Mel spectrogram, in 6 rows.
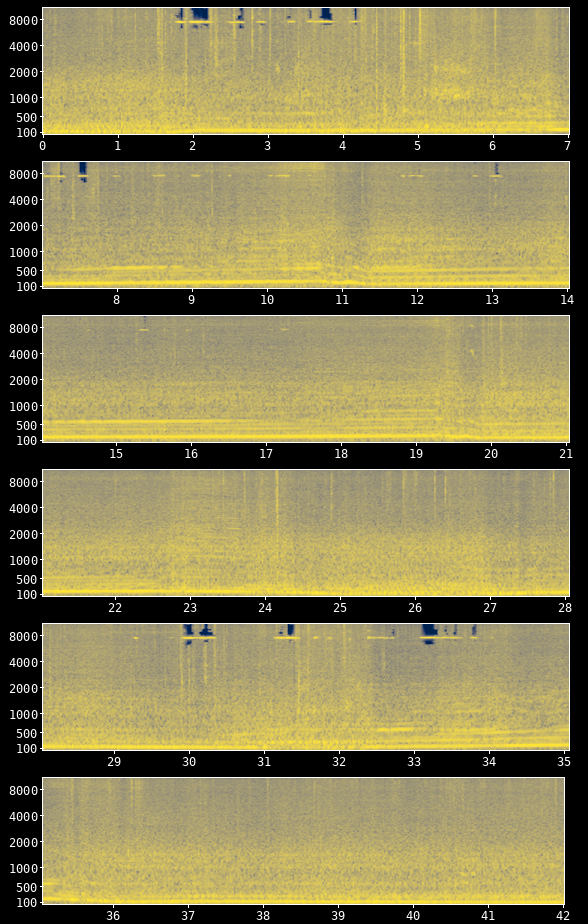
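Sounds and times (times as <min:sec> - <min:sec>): car engine accelerating: 0:00.0 - 0:42.0.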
